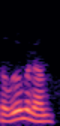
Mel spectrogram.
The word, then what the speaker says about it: aluminium: is spelled differently yeah in american english we write it as aluminum in british english it's spelled aluminium a-l-u-m-i-n-i-u-m so aluminium or aluminum depending upon if it's american or british spelling and then then we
